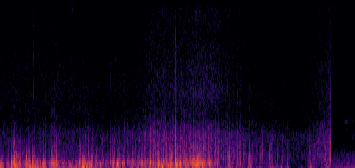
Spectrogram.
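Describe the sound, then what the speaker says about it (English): Steady, roaring wind buffets the microphone in gusts in a dusty outdoor spot, a loud rumbling rush that runs the whole time and drops off abruptly at the end. "It's pretty dusty and very windy out here."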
